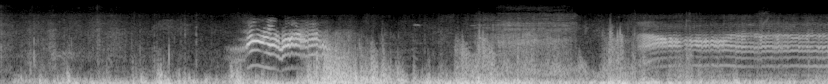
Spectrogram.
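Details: Stray cats mating on a cat island in Japan: a brief wavering, nasal wail, then after a pause a sustained, steady harmonic yowl that runs to the end, over constant low rumbling outdoor background noise.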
